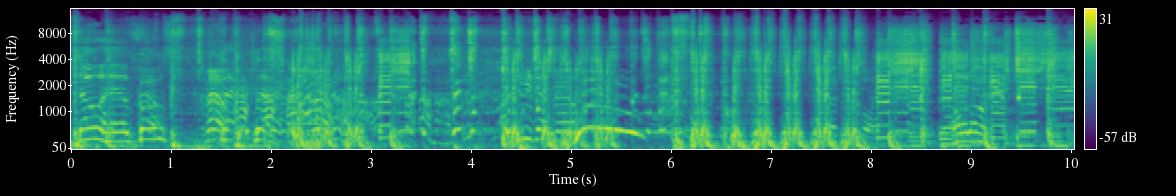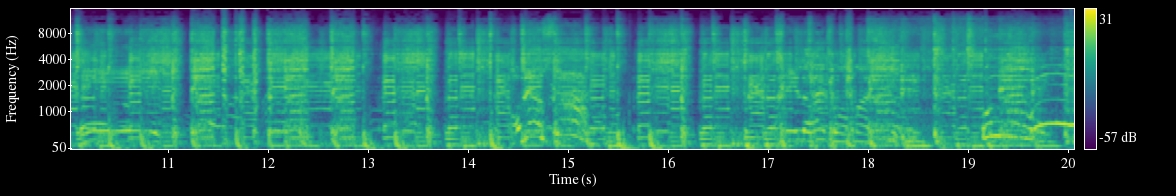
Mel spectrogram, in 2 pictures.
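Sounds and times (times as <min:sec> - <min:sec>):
hip-hop beat: 0:00.0 - 0:20.0
turntable record scratching: 0:01.0 - 0:09.2, 0:09.8 - 0:15.6.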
